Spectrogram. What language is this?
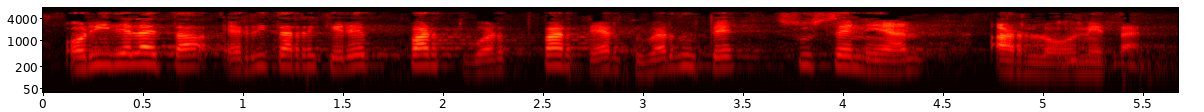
Basque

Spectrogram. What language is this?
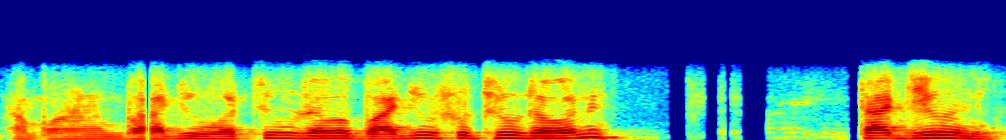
Sindhi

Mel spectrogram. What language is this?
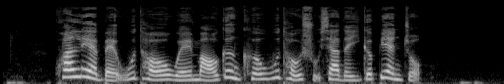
Chinese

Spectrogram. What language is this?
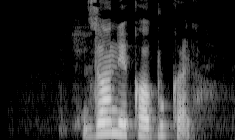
Pashto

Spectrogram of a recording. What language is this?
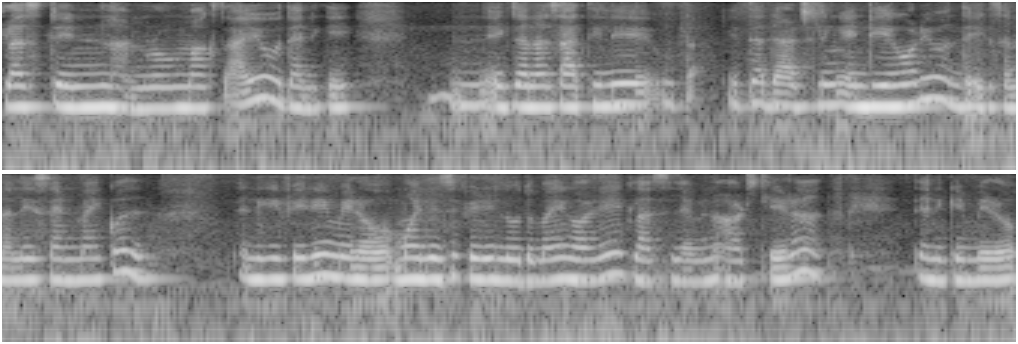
Nepali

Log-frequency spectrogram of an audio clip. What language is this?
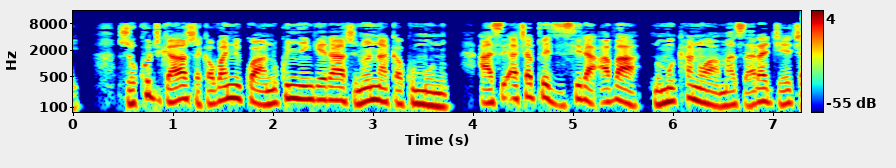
Shona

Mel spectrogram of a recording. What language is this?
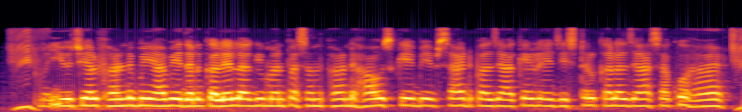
Magahi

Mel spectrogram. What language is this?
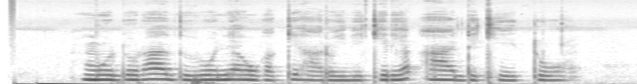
Kikuyu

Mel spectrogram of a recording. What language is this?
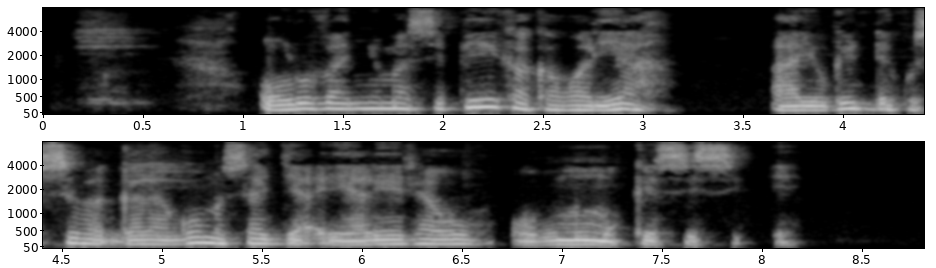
Ganda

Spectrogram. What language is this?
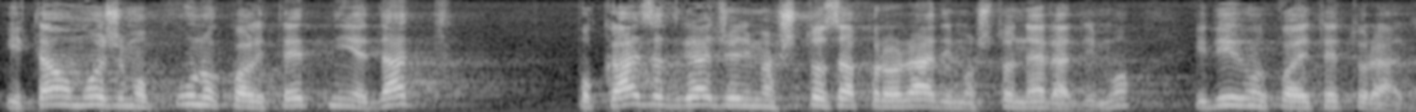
Croatian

